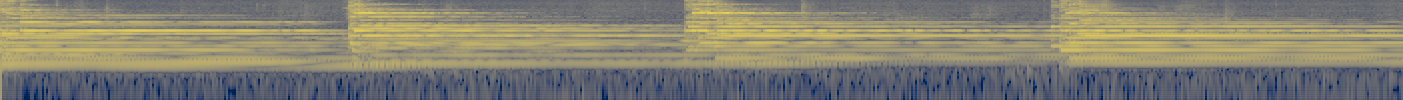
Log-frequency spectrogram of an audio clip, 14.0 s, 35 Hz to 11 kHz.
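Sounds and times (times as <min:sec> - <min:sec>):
handbell choir ringing chords: 0:00.0 - 0:14.0.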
